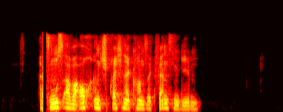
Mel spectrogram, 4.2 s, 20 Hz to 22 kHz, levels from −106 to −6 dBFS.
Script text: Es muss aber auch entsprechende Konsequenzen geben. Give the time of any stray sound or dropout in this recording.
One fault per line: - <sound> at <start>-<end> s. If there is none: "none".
- dropout at 0.6-0.7 s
